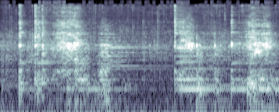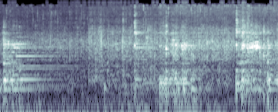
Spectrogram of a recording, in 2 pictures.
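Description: Okra frying with egg in a pan, loud close sizzling broken by repeated scraping stirs of a spatula, in uneven bursts with no voices.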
